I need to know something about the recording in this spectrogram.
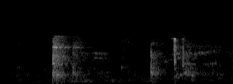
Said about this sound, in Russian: Блин, не могу сосредоточиться, ложками стучать.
